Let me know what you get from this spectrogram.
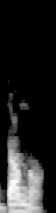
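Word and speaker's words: dogo: just surrounded by mangroves we call it the Dongo which is like this black Mangrove swallows what are you pronounce it again it's it's d-o-g-o but it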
